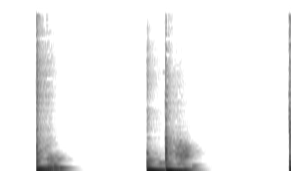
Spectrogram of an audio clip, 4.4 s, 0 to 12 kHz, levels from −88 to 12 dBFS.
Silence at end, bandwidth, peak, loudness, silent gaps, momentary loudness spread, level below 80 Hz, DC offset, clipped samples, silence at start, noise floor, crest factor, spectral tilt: 0 s; 7 kHz; 0 dBFS; -14 LUFS; 1.30-2.18 s, 3.25-4.31 s; 15 LU; -36 dBFS; under 0.1%; under 0.1%; 0.55 s; under -90 dBFS; 16 dB; -8.5 dB/octave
